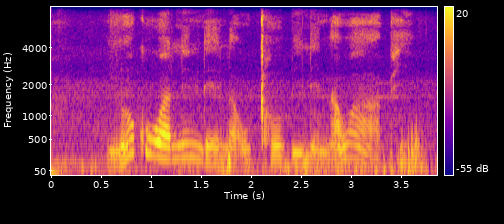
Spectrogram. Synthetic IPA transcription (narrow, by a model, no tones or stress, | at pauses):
nokʼuwalindʱɛla̰ʔuǁʰoɓilɛnawaːpʰḭ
